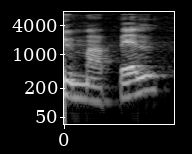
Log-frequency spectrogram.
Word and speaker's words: m'appelle: M'appelle a le son est, comme dans le Noël. Vous remarquez que le son est indiqué par des accents dans le Noël, fête et scène. Dans je m'appelle, on prononce est parce que la lettre E est suivie de 2 consonnes.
